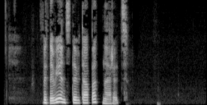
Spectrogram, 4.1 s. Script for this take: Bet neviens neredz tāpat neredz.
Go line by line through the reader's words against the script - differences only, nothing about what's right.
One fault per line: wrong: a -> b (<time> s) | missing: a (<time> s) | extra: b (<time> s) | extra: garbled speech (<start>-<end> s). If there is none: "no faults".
wrong: neredz -> tevi (1.5 s)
